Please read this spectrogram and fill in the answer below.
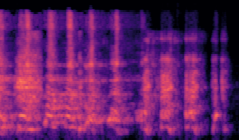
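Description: A man laughing in a run of short, quick bursts.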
